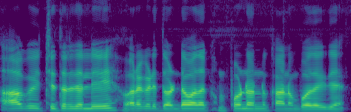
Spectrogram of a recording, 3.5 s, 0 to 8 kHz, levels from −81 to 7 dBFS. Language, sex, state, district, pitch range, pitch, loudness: Kannada, male, Karnataka, Koppal, 135-145 Hz, 140 Hz, -15 LUFS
